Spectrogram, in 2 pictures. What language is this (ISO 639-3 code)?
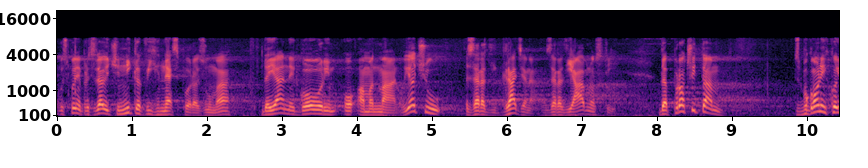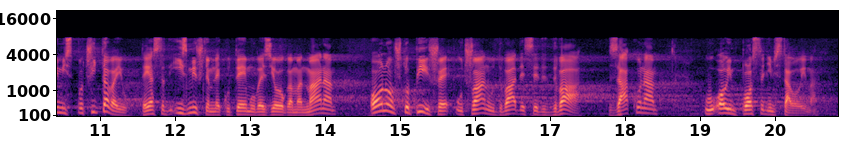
srp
